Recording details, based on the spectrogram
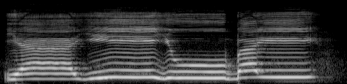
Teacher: Huruf ya, makhrajnya yaitu tengah lidah bertemu pada langit-langit bagian atas, ya. Huruf ya merupakan huruf yang diucapkan tidak dengan disertai udara. Pelafatan huruf ya hampir sama seperti huruf ya y-nya orang Indonesia.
